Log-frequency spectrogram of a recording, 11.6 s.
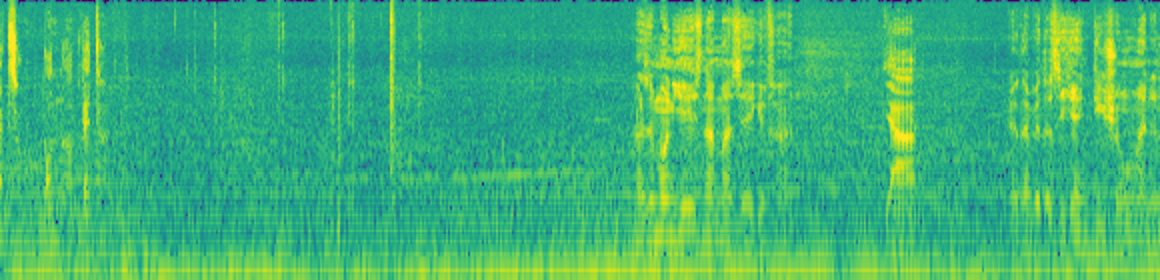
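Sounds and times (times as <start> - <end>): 
speech: 0.0 - 1.4, 7.0 - 8.1, 8.9 - 9.2, 10.1 - 11.5
car engine rumble driving around a block: 0.0 - 11.5
road hum: 0.0 - 11.5.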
